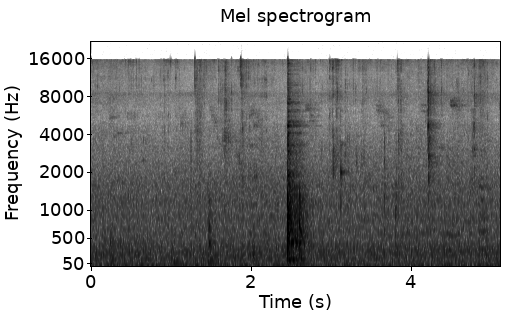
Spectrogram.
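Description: Tableware sounds during a meal: a few faint ticks, then one sharp, loud clink of dishware about halfway through that rings briefly.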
